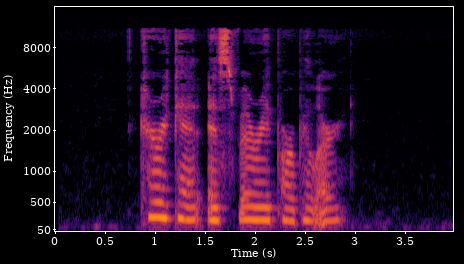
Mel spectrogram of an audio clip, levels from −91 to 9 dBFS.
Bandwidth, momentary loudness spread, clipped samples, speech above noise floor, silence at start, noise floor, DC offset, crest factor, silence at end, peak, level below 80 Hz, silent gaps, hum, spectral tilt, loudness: 11.5 kHz; 11 LU; under 0.1%; 46 dB; 0.85 s; -69 dBFS; under 0.1%; 20 dB; 1.1 s; -6 dBFS; -62 dBFS; none; none; -3.5 dB/octave; -23 LUFS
